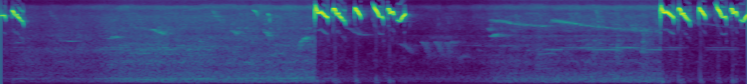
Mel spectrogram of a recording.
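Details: White-eye singing in the ngalas style as a lure for other white-eyes: brief bursts of high, thin, down-slurred chirps separated by long stretches of soft hiss and a faint distant whistle.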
